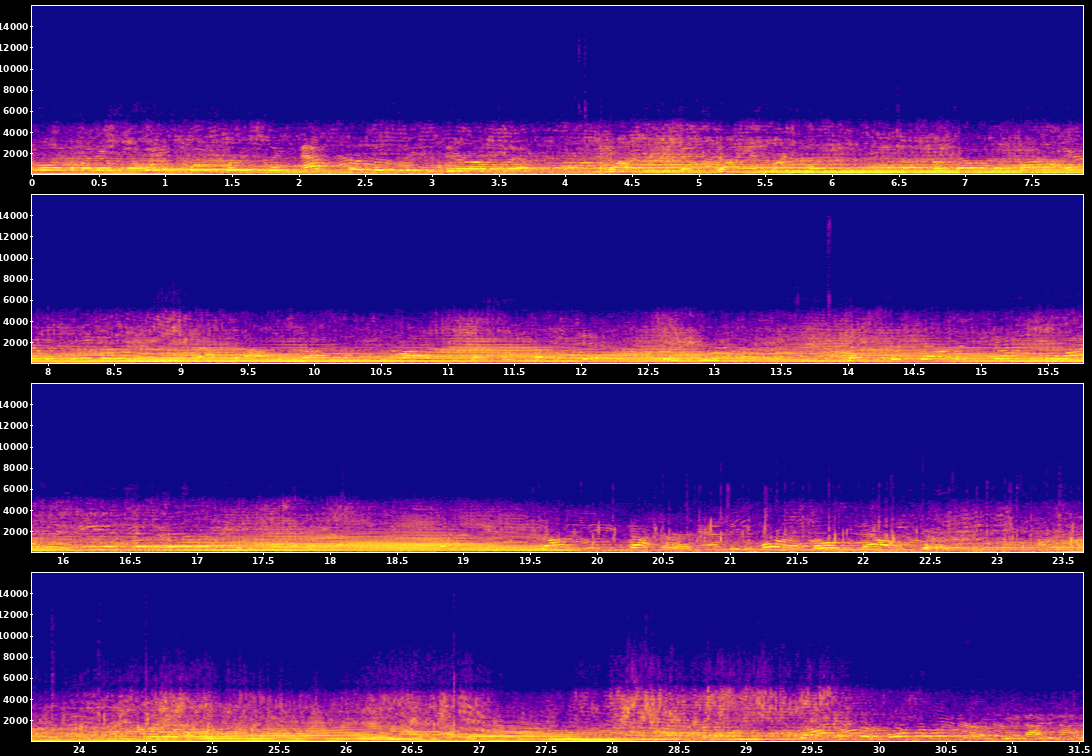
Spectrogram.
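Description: Aerobatic biplane's piston engine and propeller droning steadily at high power through a slow, nose-high pass. The pitch holds steady for about two-thirds of the time, then drops and wavers in the last third as the power changes.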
